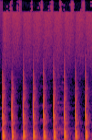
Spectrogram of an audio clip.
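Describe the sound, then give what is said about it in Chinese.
A woodpecker pecks at an old oak tree in a steady run of about nine hollow, woody knocks, evenly spaced and fairly low-pitched, with no voices. “当老鼠听见啄木鸟在老橡树上啄出“扣扣扣”的声音时”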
